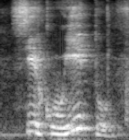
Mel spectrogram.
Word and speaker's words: circuito: Então, se as pessoas saírem por aí e quiserem pronunciar intuito, circuito, gratuito ou fortuito, sem problema nenhum. Nós estamos sugerindo que sejam pronunciadas de acordo com muito, certo?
